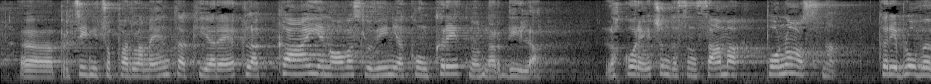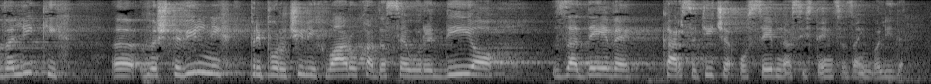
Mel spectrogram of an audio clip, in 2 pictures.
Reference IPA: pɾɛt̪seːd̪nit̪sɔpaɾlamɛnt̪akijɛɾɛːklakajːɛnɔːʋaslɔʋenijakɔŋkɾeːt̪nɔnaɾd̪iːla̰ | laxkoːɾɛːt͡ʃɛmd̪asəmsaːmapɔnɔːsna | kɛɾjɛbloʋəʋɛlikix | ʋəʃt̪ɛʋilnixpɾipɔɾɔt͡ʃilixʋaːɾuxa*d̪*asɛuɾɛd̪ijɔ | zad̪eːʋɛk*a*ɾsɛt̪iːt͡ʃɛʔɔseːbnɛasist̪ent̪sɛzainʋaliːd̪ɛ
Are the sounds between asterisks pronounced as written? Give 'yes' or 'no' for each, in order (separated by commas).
yes, yes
